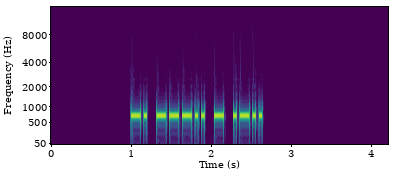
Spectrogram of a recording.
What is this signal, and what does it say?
Morse code, heard as a keyed tone, about 30 wpm, 700 Hz. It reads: N8TL
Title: USA Call Signs - 4 Characters - Repeated 3x - 30wpm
